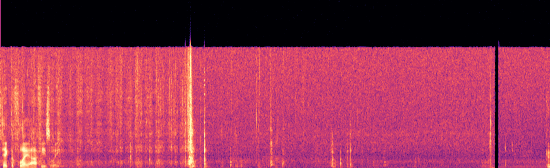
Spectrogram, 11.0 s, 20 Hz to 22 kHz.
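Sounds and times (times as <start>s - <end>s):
knife scraping fish skin: 0.7s - 3.9s
faint steady buzz: 1.2s - 11.0s.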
